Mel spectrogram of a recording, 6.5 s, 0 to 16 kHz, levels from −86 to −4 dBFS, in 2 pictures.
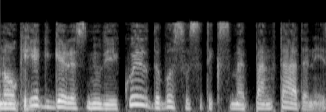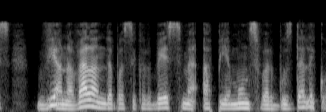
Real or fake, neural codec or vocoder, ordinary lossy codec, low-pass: fake; codec, 16 kHz, 0.4 kbps, LongCat-Audio-Codec; AAC, 48 kbps; 7.2 kHz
